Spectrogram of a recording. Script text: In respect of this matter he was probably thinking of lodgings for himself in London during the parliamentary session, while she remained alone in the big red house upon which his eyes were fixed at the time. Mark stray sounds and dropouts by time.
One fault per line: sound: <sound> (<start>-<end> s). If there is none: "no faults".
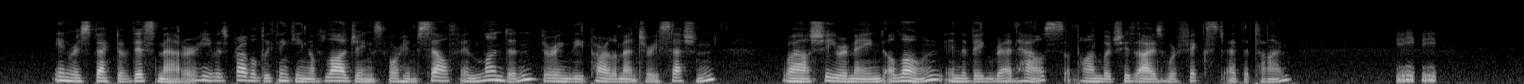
sound: laugh (14.0-14.4 s)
